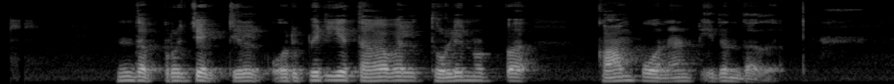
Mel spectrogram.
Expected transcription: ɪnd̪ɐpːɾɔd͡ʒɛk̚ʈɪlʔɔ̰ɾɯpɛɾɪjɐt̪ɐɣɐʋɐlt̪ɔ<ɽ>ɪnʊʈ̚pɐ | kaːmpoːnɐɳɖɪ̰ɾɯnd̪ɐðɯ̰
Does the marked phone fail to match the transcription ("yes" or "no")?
yes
